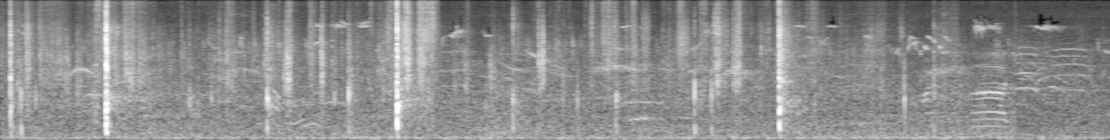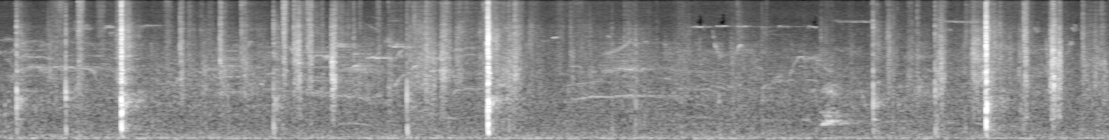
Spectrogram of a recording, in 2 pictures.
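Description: Tennis rackets strike a ball in a rally, with sharp pops echoing outdoors.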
